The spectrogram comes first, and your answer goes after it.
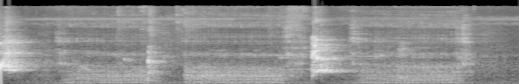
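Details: Dogs fighting: sharp barks break up a continuous low, rough growling.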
